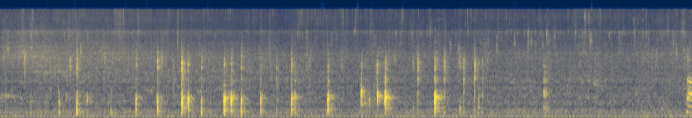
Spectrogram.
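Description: Potatoes fry in about half a cup of oil in a kadhai, a soft continuous sizzle broken by frequent sharp scraping and clinking as a spatula stirs them, close and without talk.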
